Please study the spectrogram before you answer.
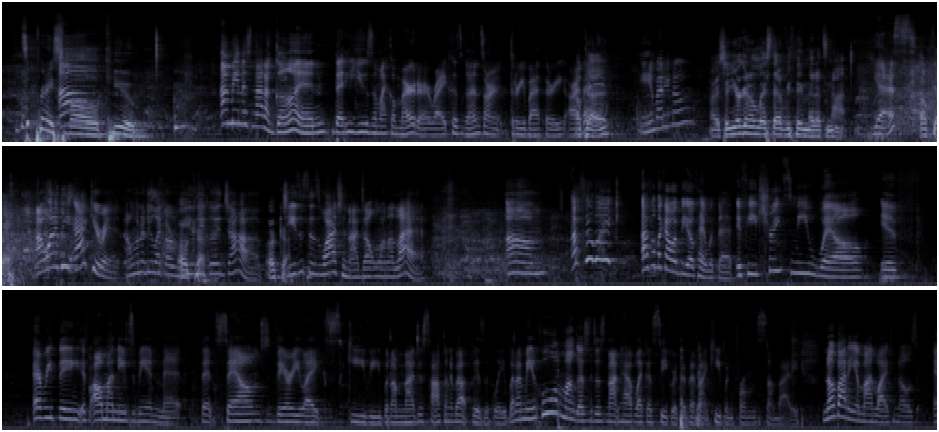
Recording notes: Ask Roulette is the conversation series in which strangers ask each other questions live on stage. This excerpt is from our recent show at Housing Works Bookstore in NYC.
